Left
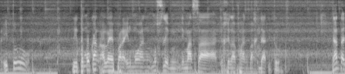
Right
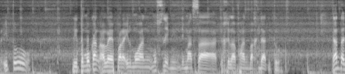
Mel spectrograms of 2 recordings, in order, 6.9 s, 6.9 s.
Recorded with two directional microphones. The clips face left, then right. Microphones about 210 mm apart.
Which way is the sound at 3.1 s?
35° right (ahead or behind).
